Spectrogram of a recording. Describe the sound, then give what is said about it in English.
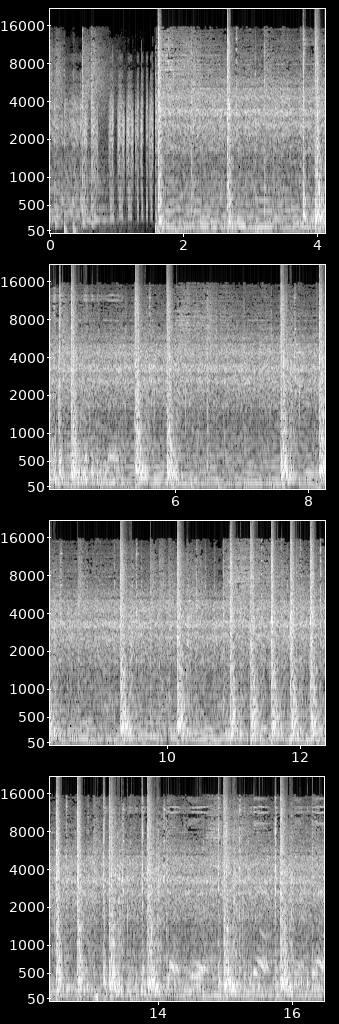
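U.S. Army issue tracer rounds are fired in many loud, sharp gunshots, cracking in an irregular string of single shots and quick clusters that runs for roughly fifteen seconds. “U.S. Army issue, won't be as spectacular as nighttime, but you want to shoot a couple of these? Absolutely. All right, we'll do that next. Never shot a tracer round.”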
